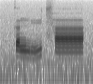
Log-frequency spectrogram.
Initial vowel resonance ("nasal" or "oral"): oral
